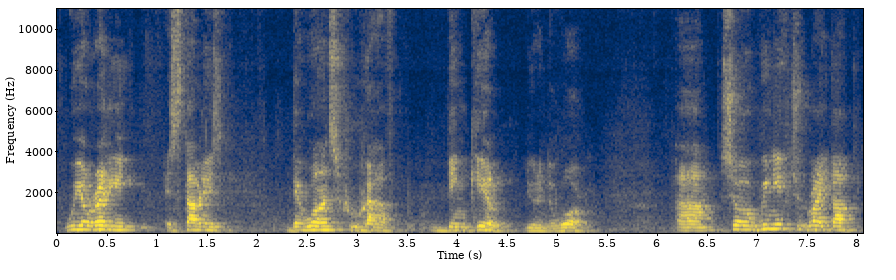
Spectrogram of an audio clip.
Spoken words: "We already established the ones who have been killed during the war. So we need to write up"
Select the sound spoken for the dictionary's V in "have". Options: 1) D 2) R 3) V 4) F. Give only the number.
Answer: 3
